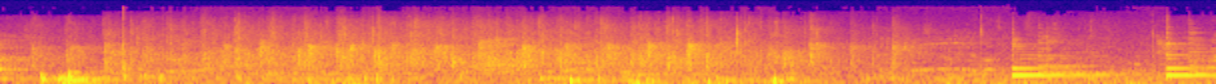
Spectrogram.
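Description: An audience claps steadily for several seconds, a dense patter of many hands, with a few shouts and some murmuring mixed in before it tapers off as a sustained tone comes in.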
